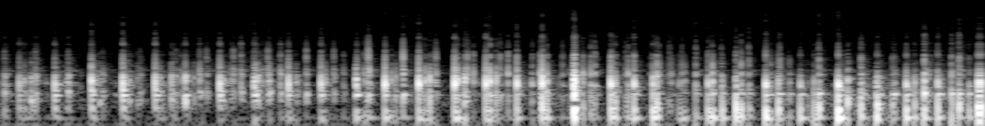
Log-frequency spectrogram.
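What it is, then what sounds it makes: Cardboard box. A medium brown corrugated cardboard box with a white paper label, hollow, is held up and tapped with fingertips in a quick, steady run of dozens of taps. Each tap is a soft, dull, hollow knock centred in the low-mid range, with almost no bright content. The taps die away almost instantly.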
